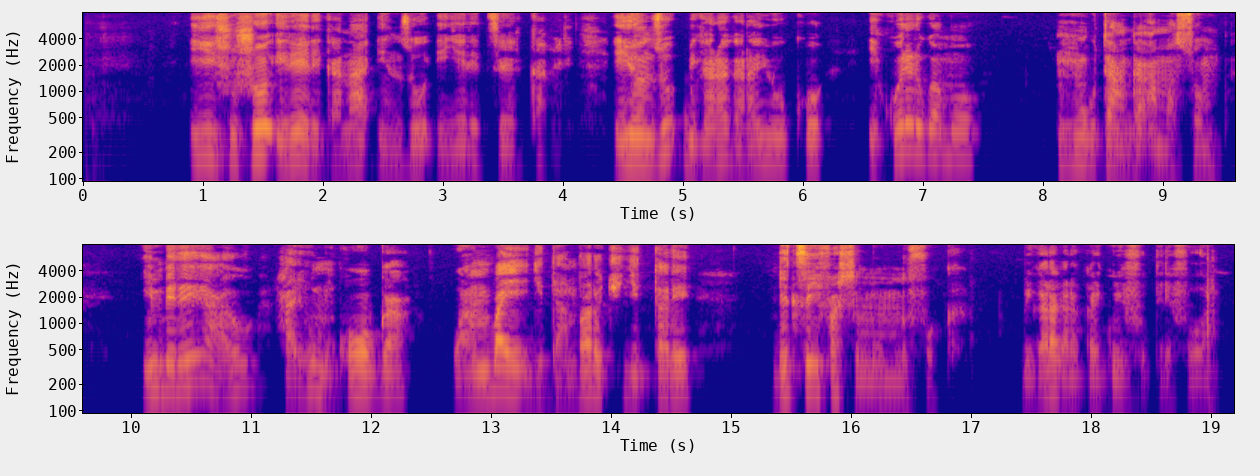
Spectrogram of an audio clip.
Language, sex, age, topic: Kinyarwanda, male, 18-24, government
